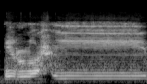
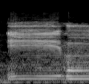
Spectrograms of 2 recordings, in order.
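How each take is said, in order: First: The final m sound is held too long. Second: The final m sound flows only briefly. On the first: The speaker calls it wrong. "kalau bacanya terlalu panjang" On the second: The speaker calls it right. "Ada jalan sedikit"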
